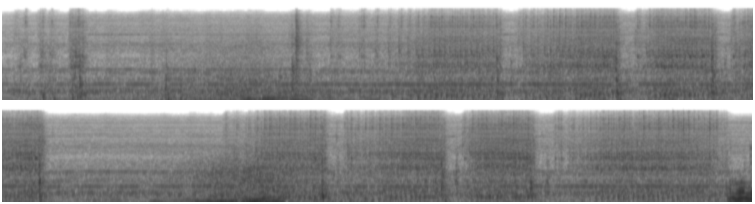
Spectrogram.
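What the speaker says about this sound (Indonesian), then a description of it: "Kita setik pinggir dulu." A sewing machine stitches the edge of a pair of drawstring shorts, its fast steady whirring running in bursts with short pauses between seams, close and loud, with a voice speaking at times.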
